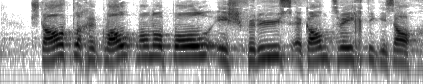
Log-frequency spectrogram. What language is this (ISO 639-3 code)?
gsw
